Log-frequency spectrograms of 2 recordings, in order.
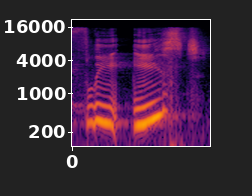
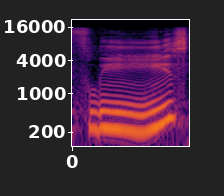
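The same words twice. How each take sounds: First: A glottal stop separates the two words. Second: The two words run together without a stop. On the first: "We put that glottal stop in there to keep them separate" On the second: "If we took the glottal stop out, it would be flee east"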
